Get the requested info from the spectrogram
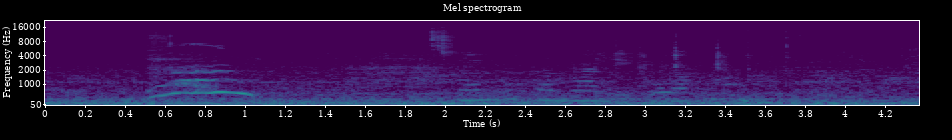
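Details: Pregnant domestic cats come asking for food, giving one clear, arched meow near the start, followed by softer, shorter mews, over a steady low outdoor rumble.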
